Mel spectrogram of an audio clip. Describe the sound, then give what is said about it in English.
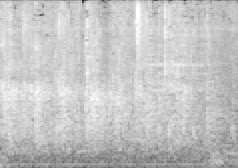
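An audience at a worship service claps steadily as a hand clap offering to praise the Lord, a dense, continuous wash of many hands applauding together at moderate volume throughout, with no voices standing out. “Let's praise the Lord. Let's give him a hand clap offering.”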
